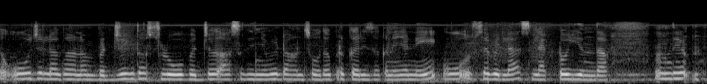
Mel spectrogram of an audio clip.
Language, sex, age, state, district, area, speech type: Dogri, female, 18-30, Jammu and Kashmir, Udhampur, rural, spontaneous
